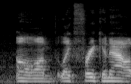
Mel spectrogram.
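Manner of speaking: ordinary delivery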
